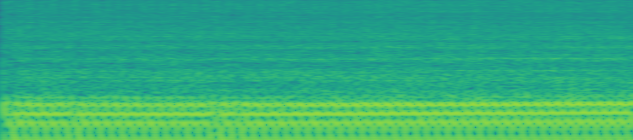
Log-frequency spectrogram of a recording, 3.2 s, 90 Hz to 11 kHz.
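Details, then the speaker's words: Harley-Davidson 98-inch Twin Cam pushrod V-twin with high-lift cams at idle: loping idle with light, steady top-end ticking, a normal byproduct of pushrods and high-lift cams. "You can you can hear the top end noise. You hear it a little bit when you're riding, but it's definitely apparent on the camera."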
